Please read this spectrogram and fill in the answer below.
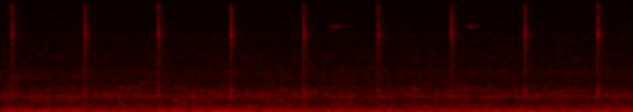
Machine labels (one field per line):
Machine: valve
